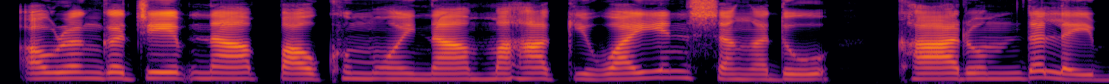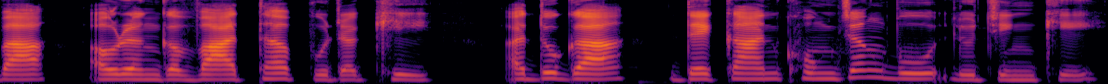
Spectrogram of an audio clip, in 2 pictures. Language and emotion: Manipuri, neutral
